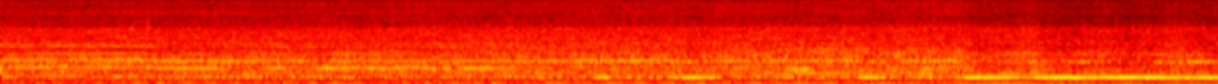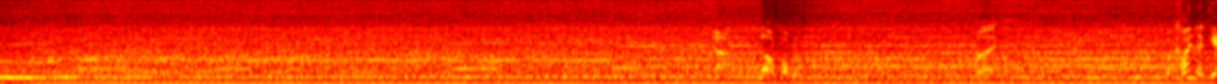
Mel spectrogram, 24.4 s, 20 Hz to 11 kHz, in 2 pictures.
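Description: A Manitou telehandler of around 140 to 170 horsepower works a field during baling, its steady diesel engine drone continuous and close, with tonal harmonics and a low rumble that deepens partway through as the machine works backwards and forwards.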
